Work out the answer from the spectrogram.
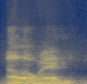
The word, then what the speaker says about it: Long Island: say it like this: LON-GISLAND.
